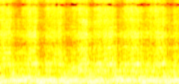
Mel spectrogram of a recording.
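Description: Pow wow drum and singers: a big drum struck in a steady, even beat, several strokes a second, under a group of voices singing a dance song.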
